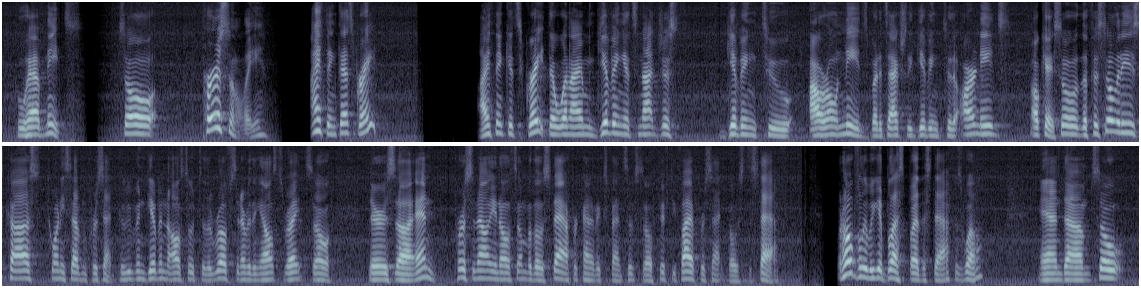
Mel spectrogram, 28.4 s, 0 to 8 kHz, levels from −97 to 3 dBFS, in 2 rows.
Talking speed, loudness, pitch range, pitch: 175 wpm, -29 LUFS, 135-170 Hz, 150 Hz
